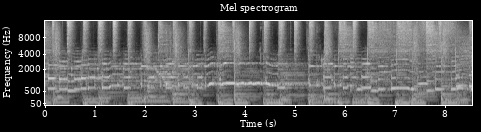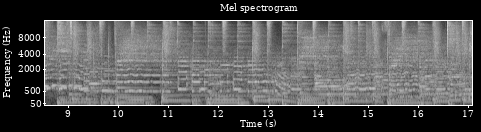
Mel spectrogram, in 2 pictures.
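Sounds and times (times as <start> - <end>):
electric guitar background music: 0.0 - 17.0.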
